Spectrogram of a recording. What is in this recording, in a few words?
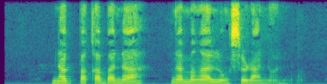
Cebuano; concerned citizens; nagpakabana nga mga lungsuranon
